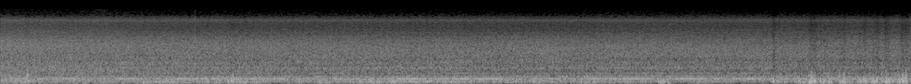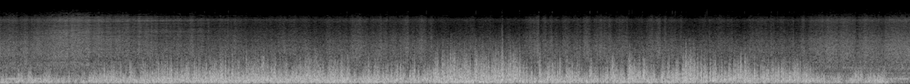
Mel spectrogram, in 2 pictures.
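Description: Steady low hum of a railway station platform, giving way about halfway through to a louder, uneven rumble that lasts to the end.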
